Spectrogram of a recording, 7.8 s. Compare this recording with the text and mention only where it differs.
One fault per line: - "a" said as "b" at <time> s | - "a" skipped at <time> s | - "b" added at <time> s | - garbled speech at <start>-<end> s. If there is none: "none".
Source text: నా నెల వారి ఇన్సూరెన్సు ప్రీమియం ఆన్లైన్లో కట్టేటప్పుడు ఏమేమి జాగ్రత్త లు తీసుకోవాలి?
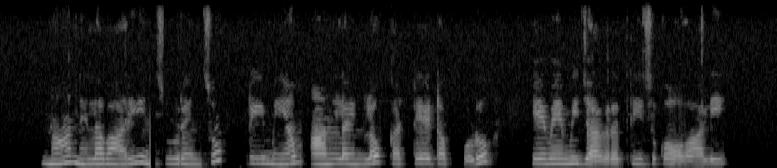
- "లు" skipped at 6.3 s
